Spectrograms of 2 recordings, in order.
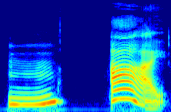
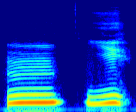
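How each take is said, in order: First: The word ends with an 'eye' vowel sound. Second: The word ends with a consonant 'y' sound. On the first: The speaker calls it right. "This word is actually pronounced" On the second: The speaker calls it wrong. "you might say"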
